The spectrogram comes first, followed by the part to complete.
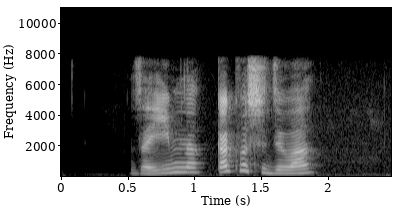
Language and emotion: Russian, positive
